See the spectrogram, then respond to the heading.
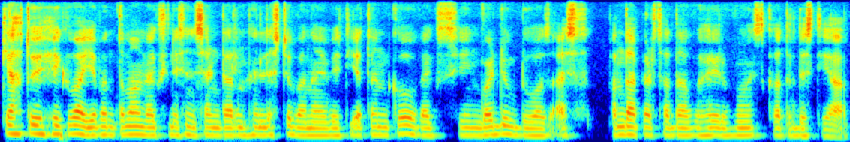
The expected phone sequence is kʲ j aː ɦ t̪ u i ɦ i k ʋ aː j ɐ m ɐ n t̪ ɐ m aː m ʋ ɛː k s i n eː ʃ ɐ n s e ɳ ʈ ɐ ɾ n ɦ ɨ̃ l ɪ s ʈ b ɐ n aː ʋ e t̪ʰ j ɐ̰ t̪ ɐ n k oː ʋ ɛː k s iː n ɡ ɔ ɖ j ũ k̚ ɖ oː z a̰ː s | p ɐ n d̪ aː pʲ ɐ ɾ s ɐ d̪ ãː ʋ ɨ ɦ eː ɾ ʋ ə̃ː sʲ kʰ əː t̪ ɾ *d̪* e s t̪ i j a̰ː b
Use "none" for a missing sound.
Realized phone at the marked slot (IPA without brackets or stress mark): d̪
